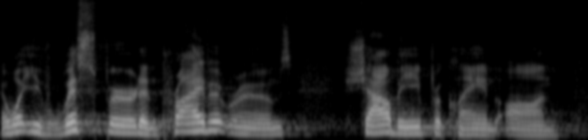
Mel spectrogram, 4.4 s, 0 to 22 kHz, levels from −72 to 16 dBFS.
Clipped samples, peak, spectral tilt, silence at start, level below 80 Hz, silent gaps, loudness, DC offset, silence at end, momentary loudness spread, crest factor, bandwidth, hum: under 0.1%; -8 dBFS; -6 dB/octave; 0 s; -78 dBFS; none; -26 LUFS; under 0.1%; 0.25 s; 11 LU; 18 dB; over 20 kHz; none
